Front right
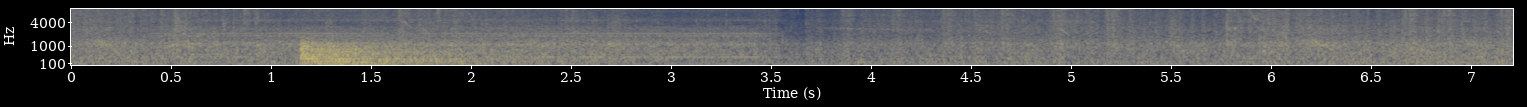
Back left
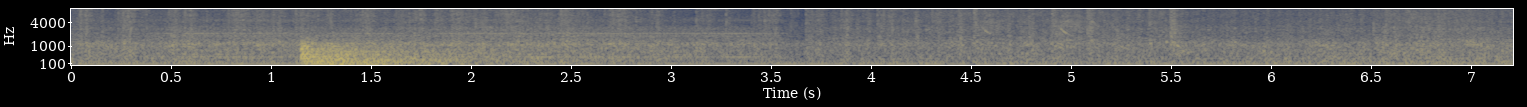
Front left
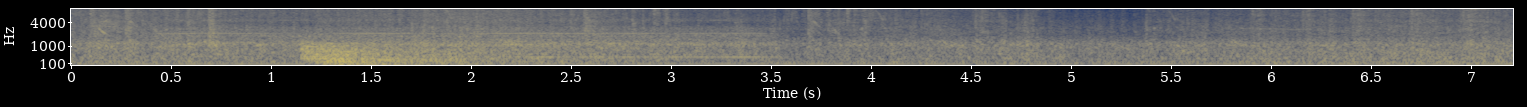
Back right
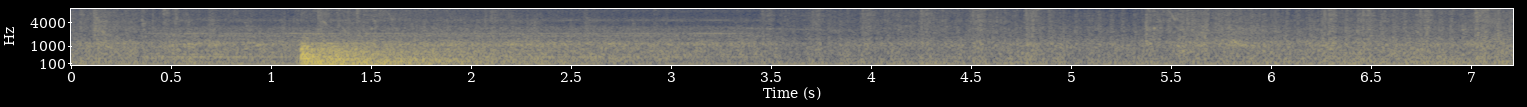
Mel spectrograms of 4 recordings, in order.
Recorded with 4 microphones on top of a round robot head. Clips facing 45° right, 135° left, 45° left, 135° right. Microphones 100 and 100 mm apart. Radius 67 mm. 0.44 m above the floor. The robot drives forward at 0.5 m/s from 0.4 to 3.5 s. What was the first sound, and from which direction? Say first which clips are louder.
An explosion: even, back right 3 dB; 135° right.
